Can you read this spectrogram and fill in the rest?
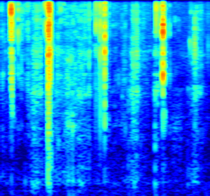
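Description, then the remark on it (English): Crunchy cereal with milk chewed right up against the microphone, a series of sharp, crackly bites in an irregular rhythm with soft wet mouth sounds between them, no talking. “I'm having one with milk. I'm just going to go into and chew the mic.”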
